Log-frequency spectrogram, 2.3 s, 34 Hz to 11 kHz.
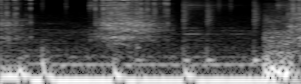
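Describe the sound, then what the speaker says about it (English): A Milwaukee power ratchet working on a salvage crashed Suzuki GSX-R 750 motorcycle, a close mechanical whir with grinding clicks that cut in and out over a couple of seconds. "Alright, Milwaukee ratchet just died."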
